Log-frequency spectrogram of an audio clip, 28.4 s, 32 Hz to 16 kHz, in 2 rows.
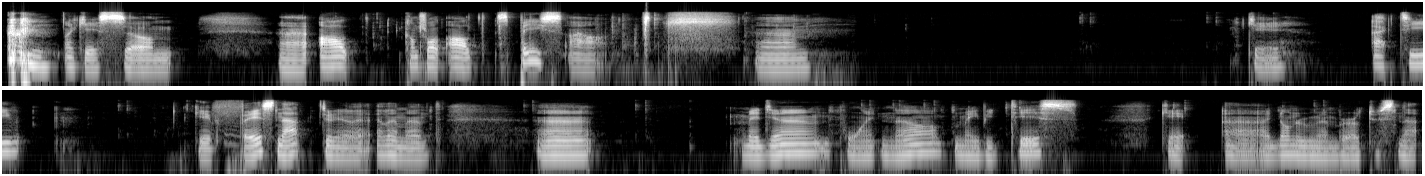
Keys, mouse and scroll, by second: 3.7-5.2 ctrl+alt+shift+middle drag, 5.2 ctrl+alt+shift+KP_3, 8.1-11.6 drag, 12.7-14.5 drag, 17.2 middle click, 18.0-19.9 drag, 20.3-22.9 drag, 21.8-26.5 right drag, 24.8-26.7 drag.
